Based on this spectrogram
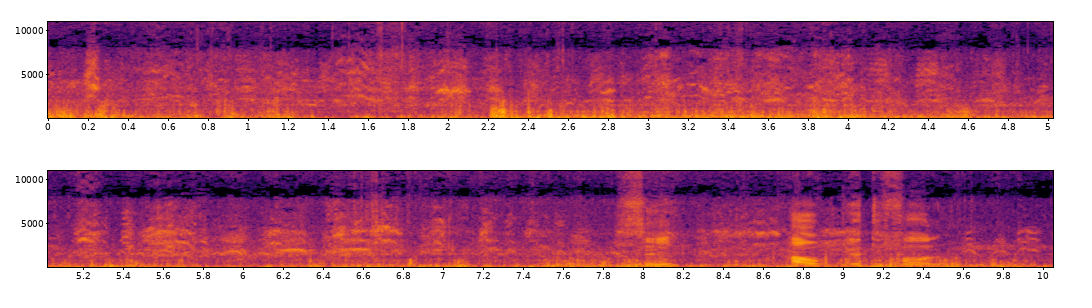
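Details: Gulls by the Scheldt, Belgium, jostling for thrown bread: loud honking, laughing squawks with a few sharp high cries near the end, over low rumbling background and a man talking.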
